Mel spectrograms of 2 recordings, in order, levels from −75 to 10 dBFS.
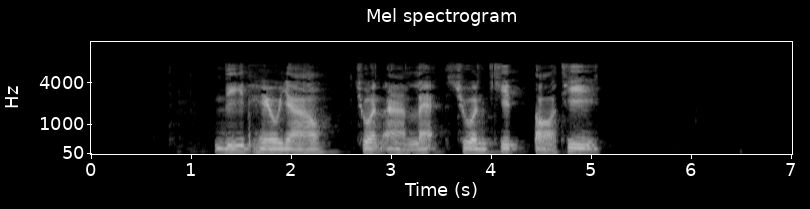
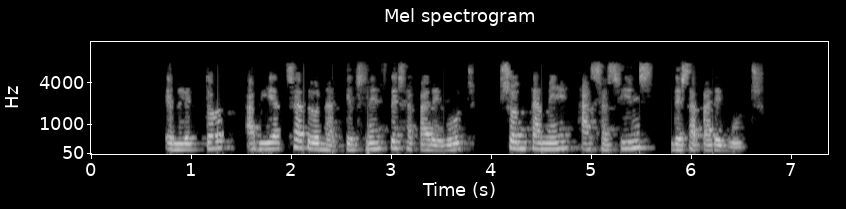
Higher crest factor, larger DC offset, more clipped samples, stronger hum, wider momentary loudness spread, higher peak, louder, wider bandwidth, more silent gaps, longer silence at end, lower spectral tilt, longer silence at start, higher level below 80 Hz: about the same, 20 dB vs 18 dB; neither; neither; neither; first, 9 LU vs 6 LU; about the same, -2 dBFS vs 0 dBFS; about the same, -19 LUFS vs -17 LUFS; about the same, 7.8 kHz vs 8.2 kHz; second, none vs 1.48-1.55 s, 3.86-4.09 s, 5.69-5.81 s; first, 1.95 s vs 0.65 s; about the same, -4.5 dB/octave vs -3.5 dB/octave; first, 1.25 s vs 0.75 s; about the same, -50 dBFS vs -52 dBFS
